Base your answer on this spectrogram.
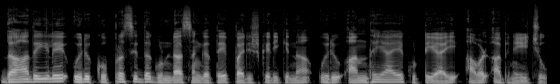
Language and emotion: Malayalam, neutral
